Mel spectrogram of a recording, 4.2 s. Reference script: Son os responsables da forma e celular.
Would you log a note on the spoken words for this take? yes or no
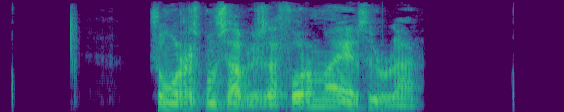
no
